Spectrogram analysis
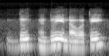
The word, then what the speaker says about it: द्विनवतिः: एकनवति एकनवति द्विनवति एक नवति एकनवति द्विनवति द्विनवति द्विनवतिः द्विनवति द्वि नहीं द्विनवतिः द्विनवति द्वि पे रुकना नहीं द्विनवतिः द्विनवति त्रिनवतिः त्रिनवति त्रि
